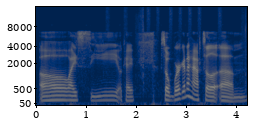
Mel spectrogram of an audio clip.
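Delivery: ordinary talk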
